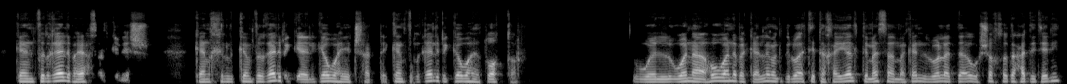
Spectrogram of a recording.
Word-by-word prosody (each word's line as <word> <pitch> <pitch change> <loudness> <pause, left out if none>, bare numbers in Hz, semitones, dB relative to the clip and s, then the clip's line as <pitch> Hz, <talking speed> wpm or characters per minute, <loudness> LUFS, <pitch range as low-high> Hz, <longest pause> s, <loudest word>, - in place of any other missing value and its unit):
كان 135 -1 +1
في 130 - -9
الغالب 155 +2 +5
هيحصل 125 0 +1
clash. - - -4 0.4
كان 120 0 -1
خل 130 +2 -4
كان 135 +2 -2
في 135 - -11
الغالب 165 +5 +4
الج 140 - -5
الجَو 140 +5 +2
هيتشد، 115 -3 -1 0.2
كان 135 -3 0
في - - -11
الغالب 155 +6 -1
الجَو 140 0 +1
هيتوتَّر. 120 -1 -2 1.1
وال 120 0 -1
وأنا 135 +1 +3
أهو 155 +2 +2
وأنا 160 -1 +4
باكلّمك 140 +1 -2
دلوقتي، 135 +1 -1
تخيّلت 140 +3 0
مثلًا 135 -1 0
مكان 130 +5 -3
الولد 130 +2 -1
ده 135 -1 0
أو 140 - 0
الشخص 140 +2 -2
ده 140 -1 -1
حد 130 0 -1
تاني. 135 +5 -2
135 Hz, 190 wpm, -24 LUFS, 125-145 Hz, 1.1 s, الغالب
